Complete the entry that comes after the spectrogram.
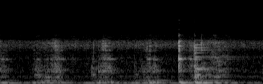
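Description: Finely cut onions sizzle and soften in a pan for a salmon and shrimp cream sauce, a low steady hiss with soft stirring scrapes and a sharper clink near the middle, no talking.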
